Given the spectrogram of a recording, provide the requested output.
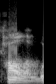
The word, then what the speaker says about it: Colm: It's spelled Colm, but it's pronounced Colm, which again is far more ridiculous than this language needs to be.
